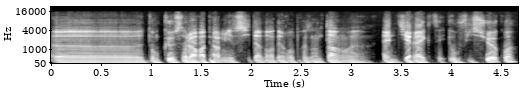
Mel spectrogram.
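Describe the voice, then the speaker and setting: In a slight southwestern French accent, a man with a very deep, low pitch speaks at a moderate pace in a monotone, flat intonation, recorded very cleanly against a silent background. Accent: slight southwest French. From southwest France. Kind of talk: casual chat. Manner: halting, many fillers.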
